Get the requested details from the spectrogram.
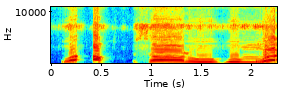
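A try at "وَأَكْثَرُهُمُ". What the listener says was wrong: saru, bukan soru, saru.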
